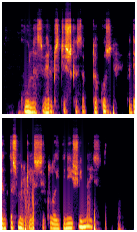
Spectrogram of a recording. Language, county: Lithuanian, Marijampolė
